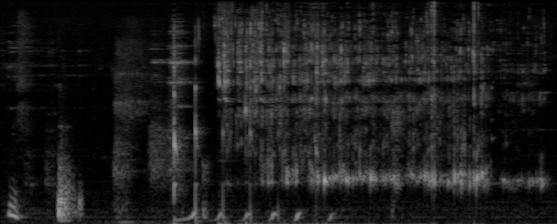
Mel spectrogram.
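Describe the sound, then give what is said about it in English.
Sake from a freshly opened bottle is poured into a glass: a few quick, rising glugs give way to a steady, splashing stream with a ringing tone that carries on for several seconds before tapering off. “And into the glass.”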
